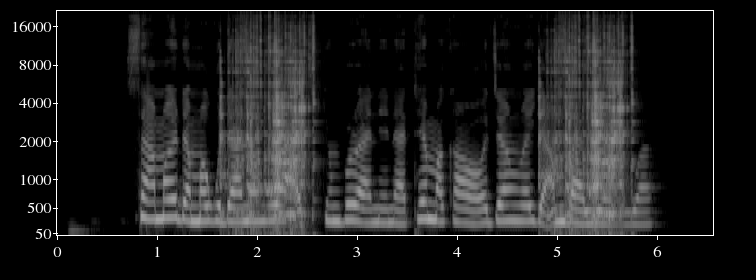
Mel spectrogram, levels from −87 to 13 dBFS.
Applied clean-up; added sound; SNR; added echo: classical method log-MMSE.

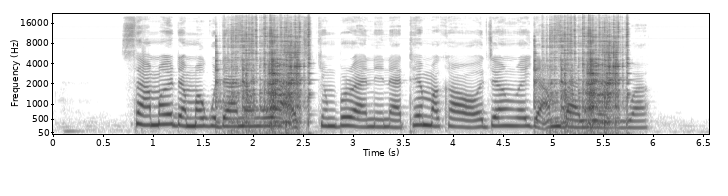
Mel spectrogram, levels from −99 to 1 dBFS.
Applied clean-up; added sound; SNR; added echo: none; Dishes, pots, and pans / Glass; -1 dB; none.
